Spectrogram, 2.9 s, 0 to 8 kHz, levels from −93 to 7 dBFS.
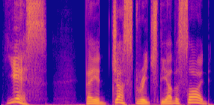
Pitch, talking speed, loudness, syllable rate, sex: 160 Hz, 170 wpm, -19 LUFS, 4.5 syllables/s, male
